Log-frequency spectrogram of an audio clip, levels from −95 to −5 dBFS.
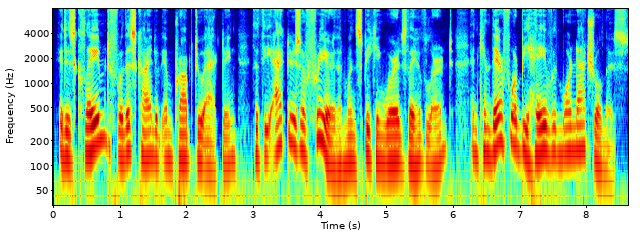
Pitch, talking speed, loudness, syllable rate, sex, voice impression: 130 Hz, 195 wpm, -18 LUFS, 5.4 syllables/s, male, masculine, middle-aged, slightly relaxed, powerful, slightly hard, raspy, slightly calm, mature, wild, lively, slightly strict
